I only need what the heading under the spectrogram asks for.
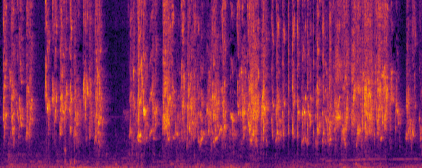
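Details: Blue, lutino and green lovebirds playing with a flower give dense bursts of harsh, high, buzzy chirps in rapid runs, broken by a short pause near the middle.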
